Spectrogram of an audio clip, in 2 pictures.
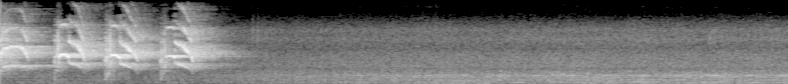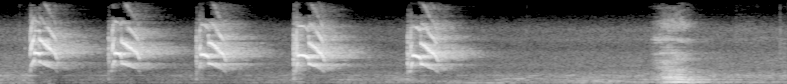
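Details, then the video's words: Indian ringneck parrot giving loud chirping calls: a fast run of four shrill, harsh squawks, a pause, then five more evenly spaced about half a second apart, and a final lower rough note. "ringneck parrot/natural talk sound"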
